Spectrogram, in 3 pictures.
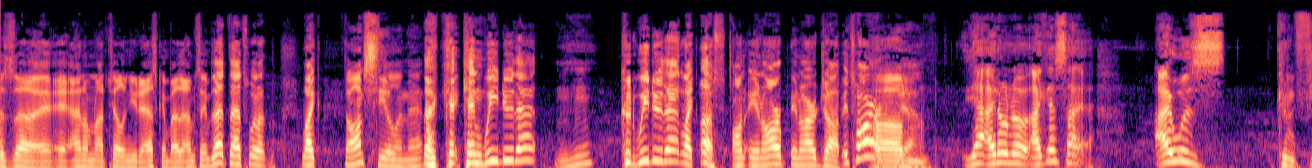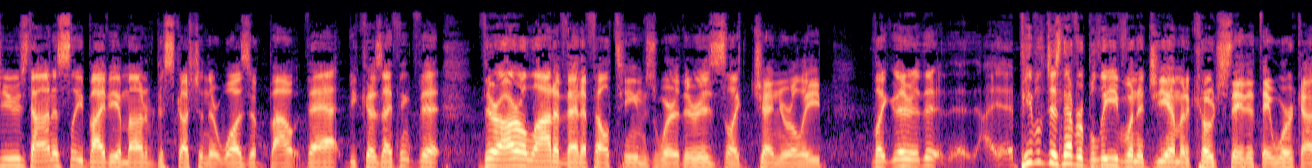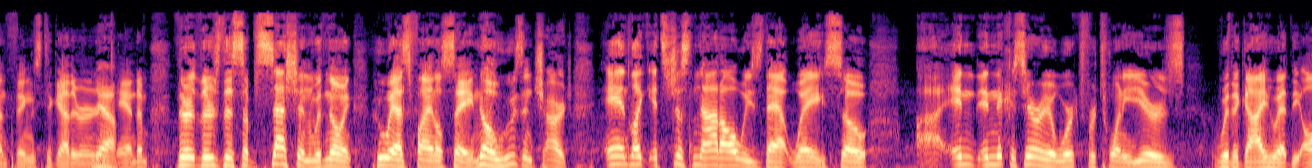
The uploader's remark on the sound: Live from Radio Row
